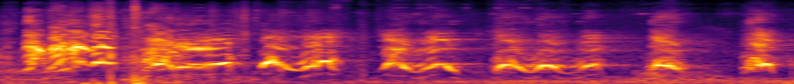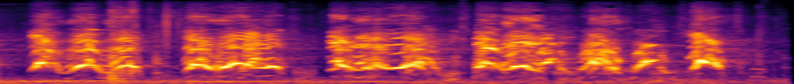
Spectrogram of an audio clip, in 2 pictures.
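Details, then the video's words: A pack of male Staffordshire Bull Terriers chatting at the park one evening: steady, evenly spaced barks with a quick up-down pitch wobble, nearly two each second, with a faint low hum beneath. "Long evening at the park male wolf pack chat"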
